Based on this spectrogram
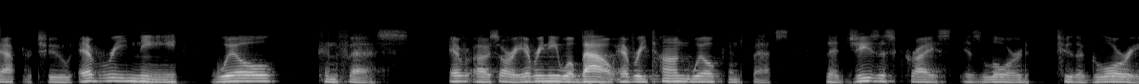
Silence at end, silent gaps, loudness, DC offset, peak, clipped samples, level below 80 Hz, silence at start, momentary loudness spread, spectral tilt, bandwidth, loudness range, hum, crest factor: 0 s; none; -24 LUFS; under 0.1%; -2 dBFS; under 0.1%; -60 dBFS; 0 s; 17 LU; -10 dB/octave; 5.4 kHz; 7 LU; none; 22 dB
